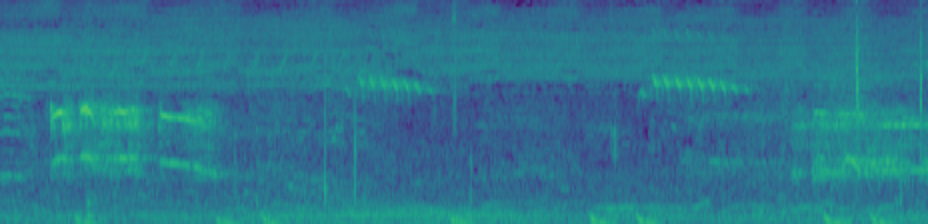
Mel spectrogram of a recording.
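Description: Bisaya native chickens at a farmyard, a rooster crowing several times over ongoing clucking and cackling from other fowl, fairly close, with faint voices in the background.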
